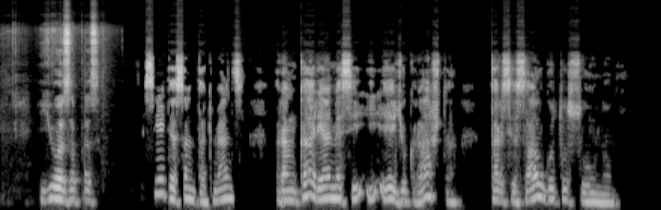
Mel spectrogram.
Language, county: Lithuanian, Utena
